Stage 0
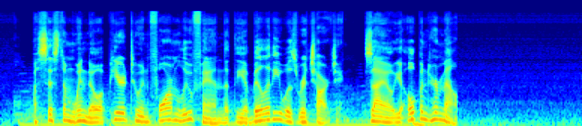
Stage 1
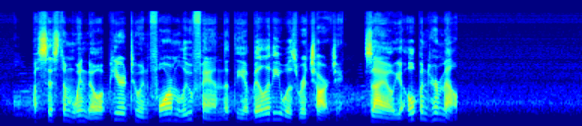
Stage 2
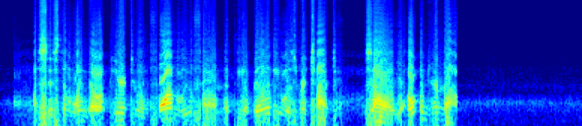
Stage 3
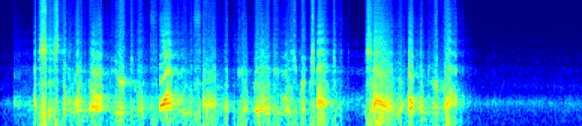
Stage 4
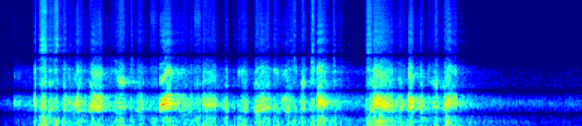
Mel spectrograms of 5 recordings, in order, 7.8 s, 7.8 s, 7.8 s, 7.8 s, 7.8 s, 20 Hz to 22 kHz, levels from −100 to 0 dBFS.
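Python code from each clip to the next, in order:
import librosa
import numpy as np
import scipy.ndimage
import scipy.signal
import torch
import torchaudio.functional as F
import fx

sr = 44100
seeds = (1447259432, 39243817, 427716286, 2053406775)

y1 = scipy.signal.sosfilt(scipy.signal.butter(4, 760.0, 'highpass', fs=sr, output='sos'), x)
y1 = fx.peak_eq(y1, sr, hz=1800.0, db=-8.0, octaves=0.98)
y2 = scipy.ndimage.median_filter(y1, 41, mode='constant')
y2 = F.gain(torch.from_numpy(y2), 10.5).numpy()
y3 = fx.echo_feedback(y2, sr, ms=96, feedback_pct=37, wet_db=-15.5)
y3 = F.gain(torch.from_numpy(y3), 7.0).numpy()
y4 = fx.fixed_phaser(y3, sr, hz=1200.0, stages=6)
y4 = fx.room_shoebox(y4, sr, seeds[0], volume_m3=2900.0, walls='mixed', distance_m=0.4)
y4 = F.gain(torch.from_numpy(y4), -5.5).numpy()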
